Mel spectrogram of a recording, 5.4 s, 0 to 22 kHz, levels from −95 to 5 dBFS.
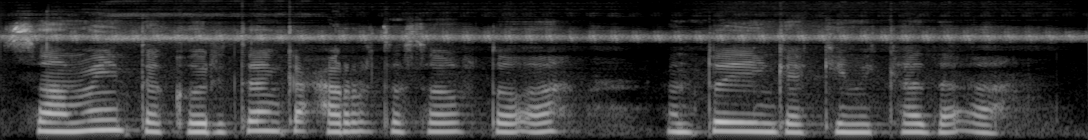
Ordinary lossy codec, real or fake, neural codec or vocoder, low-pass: none; real; none; none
